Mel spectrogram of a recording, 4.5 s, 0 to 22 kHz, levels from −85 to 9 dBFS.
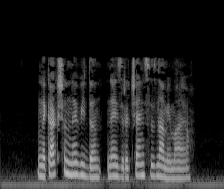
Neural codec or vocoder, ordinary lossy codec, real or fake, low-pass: none; MP3, 32 kbps; real; 7.2 kHz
